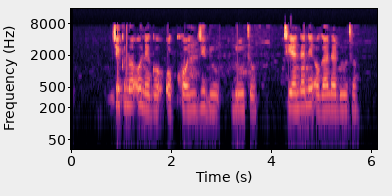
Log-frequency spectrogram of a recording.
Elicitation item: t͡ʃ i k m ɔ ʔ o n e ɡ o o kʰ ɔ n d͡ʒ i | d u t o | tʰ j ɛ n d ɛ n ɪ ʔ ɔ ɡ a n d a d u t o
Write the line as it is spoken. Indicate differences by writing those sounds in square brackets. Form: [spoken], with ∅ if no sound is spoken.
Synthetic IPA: t͡ʃ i k [n] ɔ ʔ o n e ɡ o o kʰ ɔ [ɲ] d͡ʒ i | d u t o | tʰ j ɛ n d ɛ n ɪ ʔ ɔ ɡ a n d a d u t o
